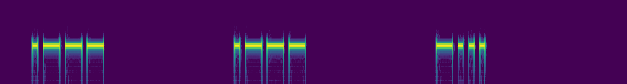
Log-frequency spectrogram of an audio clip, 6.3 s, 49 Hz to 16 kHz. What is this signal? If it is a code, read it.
Morse code, heard as a keyed tone, about 22 wpm, spaced as for 6 wpm, 700 Hz. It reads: JJB
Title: USA Call Signs - 6 Characters - 8x Character Spacing - 22wpm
